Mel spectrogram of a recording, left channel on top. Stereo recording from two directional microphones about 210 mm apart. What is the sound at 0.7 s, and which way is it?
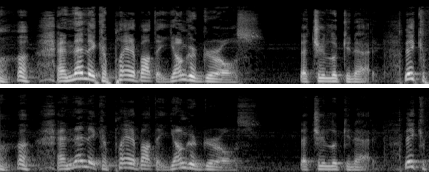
Speech, 35° left (ahead or behind).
